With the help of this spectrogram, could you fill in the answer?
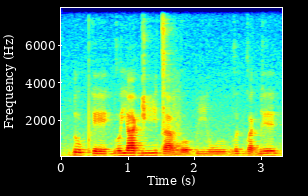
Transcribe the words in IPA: ɗu˦pʰeː˨ɡ͡bʊ˦ja˦ ɡiː˦ da˨vo˨˦ piː˨wuː˨ɡʷɪ˦ ɡʷa˨ɡ͡bɪ˦

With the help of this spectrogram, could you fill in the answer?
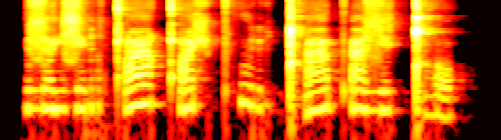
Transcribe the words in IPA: zɐjzɪrqʼɛj qʼɐʃ pʰurǃʼa pʼazɪ ɡ͡ǃɔ

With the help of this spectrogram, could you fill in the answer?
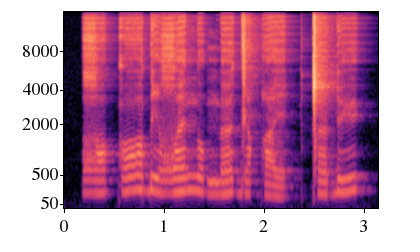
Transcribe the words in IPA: ʁɔkɔ ɗiʁʷɛn oŋ͡mœ diqʷe | ǀœɗy

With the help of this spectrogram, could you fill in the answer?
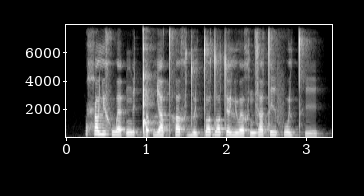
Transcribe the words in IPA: ħɔ˦lʲə˨x wɛ˨ʔŋɪ˨ ǃə˨ʔʎa˨t̪ʰɐ˦˨x du˨lʲt̪ɔ˦dɔ˦tø˨lʲ wœ˨xnzɐ˦ti˦˨ fu˦˨lʲt̪ʰi˨

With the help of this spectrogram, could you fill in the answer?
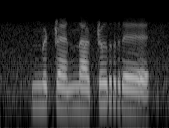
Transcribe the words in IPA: n̪ɤʈæ na ʈɤrɛ

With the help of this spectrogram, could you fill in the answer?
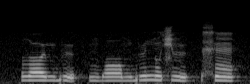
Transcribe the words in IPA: ðˤʉːmbʉ | mbɔːmbʉ nũɕʉ | xɛ̃

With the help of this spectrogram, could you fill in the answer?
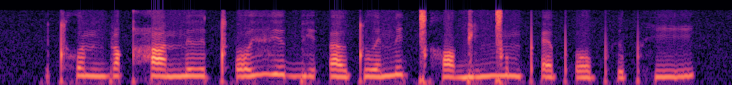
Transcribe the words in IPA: tʰonbʲɛqʰo nɨ tʼovʲu bʲɨʔɐ tʷeniǀʰɔ ɡi ŋ͡ǀɘmpʼɛpʼo pʼɨpʰi

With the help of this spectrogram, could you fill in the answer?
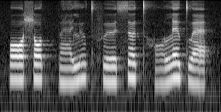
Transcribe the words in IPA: ɔ˨ɬɔ˨t pæ̤˨ lʲɔ̤˦tfø˨sœ˦thɔ̤˨ lɛ˦tʷæ˨

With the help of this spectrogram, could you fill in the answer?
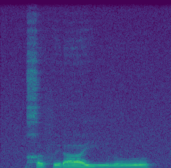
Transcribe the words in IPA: χɘfeɾaː jiːlʊː

